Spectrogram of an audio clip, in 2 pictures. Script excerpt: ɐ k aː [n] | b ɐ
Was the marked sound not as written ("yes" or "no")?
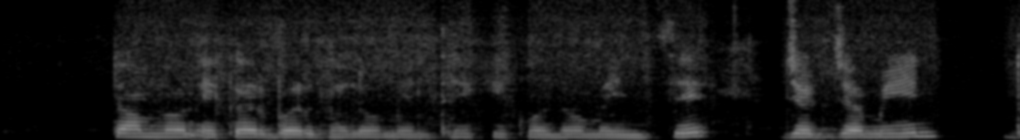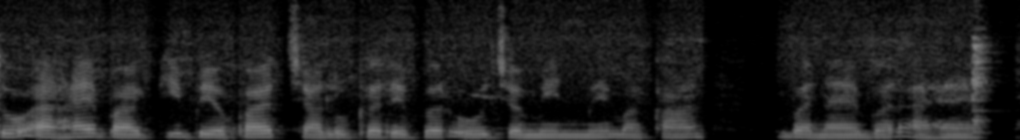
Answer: no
